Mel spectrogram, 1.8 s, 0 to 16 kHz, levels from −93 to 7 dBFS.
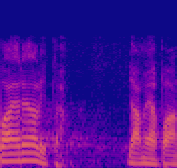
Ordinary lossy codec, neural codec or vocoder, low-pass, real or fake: Opus, 24 kbps; none; 7.2 kHz; real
